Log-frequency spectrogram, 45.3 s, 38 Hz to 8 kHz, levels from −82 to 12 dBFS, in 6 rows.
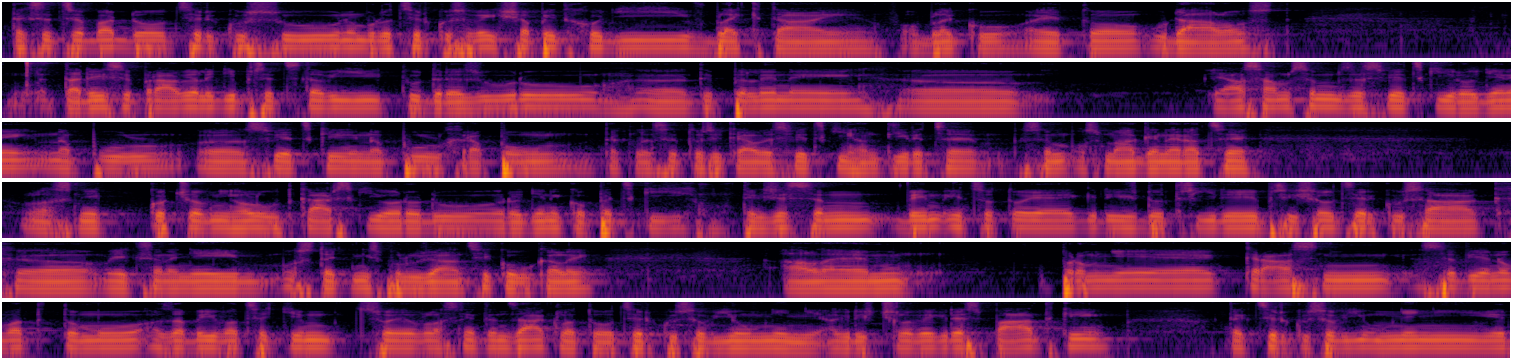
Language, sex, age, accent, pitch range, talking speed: Czech, male, 40-59, native, 95-105 Hz, 140 wpm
